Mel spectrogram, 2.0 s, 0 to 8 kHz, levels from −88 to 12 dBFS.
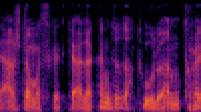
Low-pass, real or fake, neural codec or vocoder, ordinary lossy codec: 7.2 kHz; fake; codec, 16 kHz, 2 kbps, X-Codec, HuBERT features, trained on LibriSpeech; Opus, 64 kbps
